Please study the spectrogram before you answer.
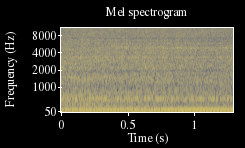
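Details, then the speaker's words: Morris Minor started after years off the road, new fuel pump ticking, still cold, partial exhaust, timing and mixture not yet set: smooth, even low thrum with a steady beat and no misses or rattles; runs sweetly. "that is running like an absolute champ fuel pump's ticking away"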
